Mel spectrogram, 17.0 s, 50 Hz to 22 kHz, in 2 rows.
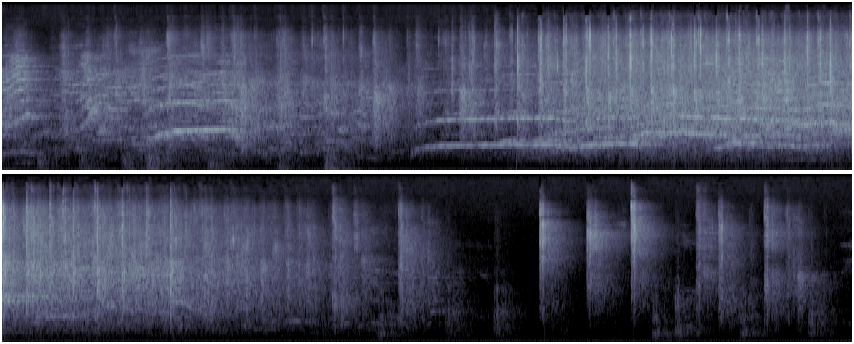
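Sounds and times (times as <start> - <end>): audience applause: 0.0 - 11.9.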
